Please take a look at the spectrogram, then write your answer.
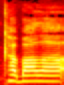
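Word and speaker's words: Kabbalah: off by telling me how do I pronounce cabala as a cabala or cabala cabala no cabala it is cabala okay yeah thank you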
